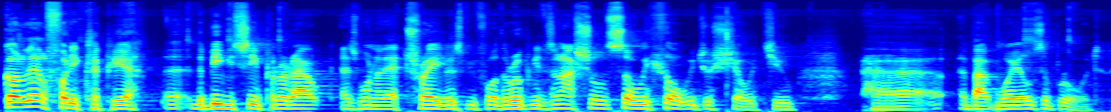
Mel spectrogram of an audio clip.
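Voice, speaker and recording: A man's voice: medium pitch, fast talker, darkish tone. A man from England, hosting an online church service in a jokey, chatty way. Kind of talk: casual chat.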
